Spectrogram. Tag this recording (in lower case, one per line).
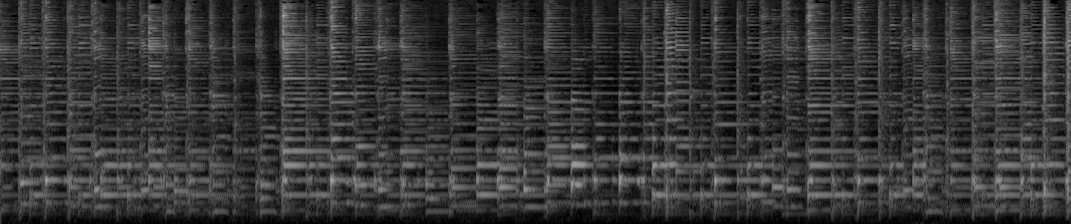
music
banjo
playing banjo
